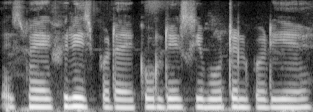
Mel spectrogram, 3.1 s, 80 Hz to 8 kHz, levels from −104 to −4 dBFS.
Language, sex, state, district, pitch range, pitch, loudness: Hindi, female, Rajasthan, Jaisalmer, 210-220 Hz, 215 Hz, -17 LUFS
